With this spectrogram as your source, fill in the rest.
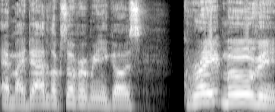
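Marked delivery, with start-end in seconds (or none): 1.8-2.8 acted, booming, full-volume voice. Retelling a parent's remark in a quiet theater: imitating dad saying it loudly. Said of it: "as loud as he can say it".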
